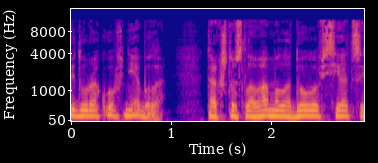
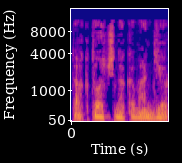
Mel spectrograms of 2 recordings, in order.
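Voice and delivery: ordinary delivery

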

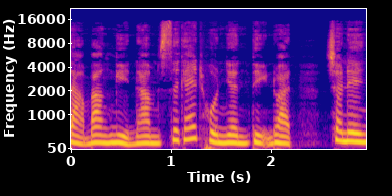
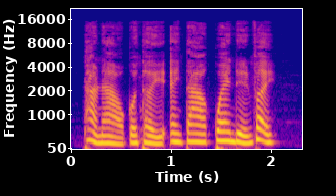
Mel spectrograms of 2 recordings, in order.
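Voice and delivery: ordinary delivery

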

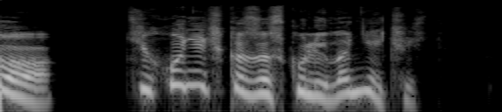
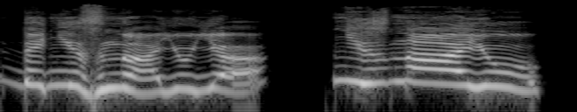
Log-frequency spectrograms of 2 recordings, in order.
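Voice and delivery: very slow, drawn-out squealing shriek; 4 semitones higher, 3 dB louder than usual. Narrator reads the frightened creature answering the girl's threat, shrieking. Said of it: "Опять сорвалась на визг та".

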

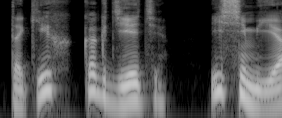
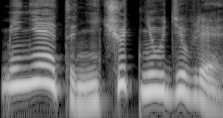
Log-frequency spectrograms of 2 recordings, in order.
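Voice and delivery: biting, caustic, acid-tongued tone, pitched higher; 7 semitones higher than usual. A woman answers a man's complaint about unpleasant news, caustic. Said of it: "язвительно сказала Клара".

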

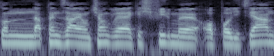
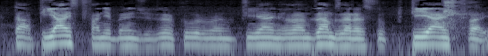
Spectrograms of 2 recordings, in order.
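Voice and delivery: put-on muttering under breath, lower pitch; 3 semitones lower than usual. Retelling a man with a beer heading to work, imitating muttering under breath. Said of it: "mruczał sobie tak pod nosem".

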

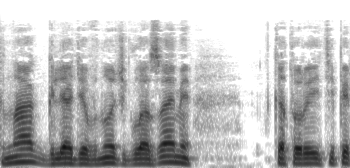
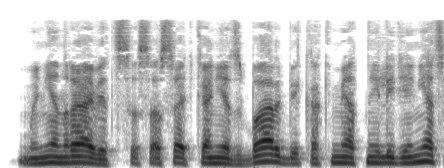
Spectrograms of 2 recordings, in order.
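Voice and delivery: ordinary delivery

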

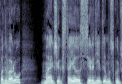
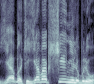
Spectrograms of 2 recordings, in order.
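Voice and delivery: contemptuous, sniffy, scornful, pitched up; 6 semitones higher than usual. A boy turns away from a girl offering him apples; contemptuous. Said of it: "презрительно сказал он".

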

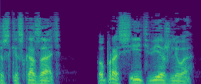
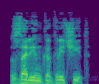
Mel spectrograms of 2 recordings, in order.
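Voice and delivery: ordinary delivery

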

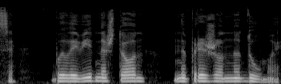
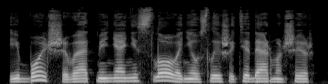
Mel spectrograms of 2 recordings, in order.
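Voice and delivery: usual speaking voice

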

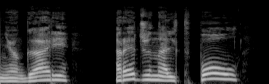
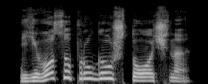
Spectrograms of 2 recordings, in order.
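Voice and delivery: plain reading voice

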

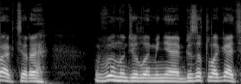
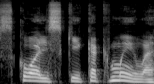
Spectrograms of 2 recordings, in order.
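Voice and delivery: grumbled, grumpy muttering. A mother answers her daughter's defense of him, grumbling. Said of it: "проворчала".

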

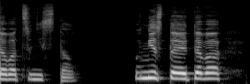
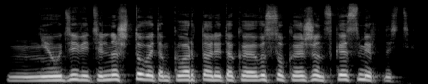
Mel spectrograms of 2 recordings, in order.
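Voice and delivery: muttered through gritted teeth, lower pitch; 5 semitones lower than usual. Damian, having just cursed, speaks to the narrator through gritted teeth. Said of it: "процедил он".

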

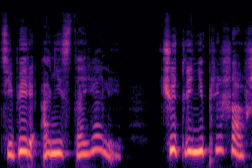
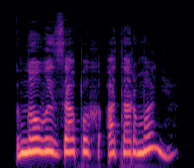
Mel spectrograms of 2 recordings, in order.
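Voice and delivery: ordinary delivery

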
